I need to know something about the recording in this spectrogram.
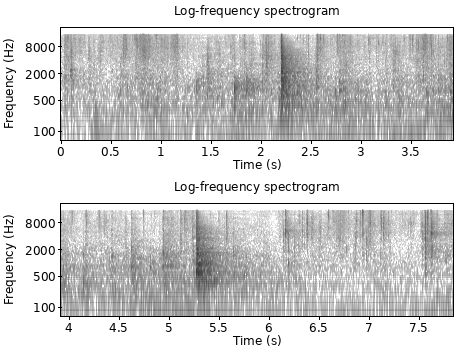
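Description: Paper rustles as letters are sorted by hand.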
